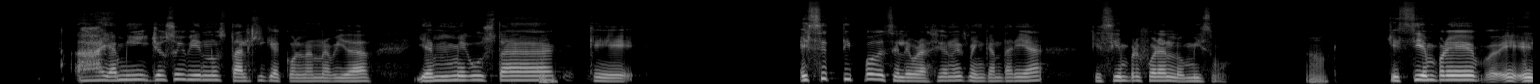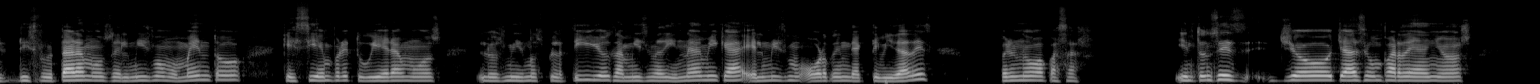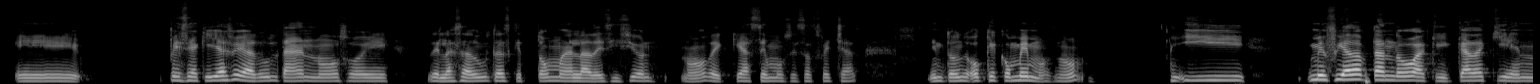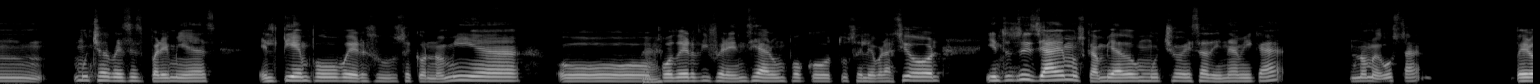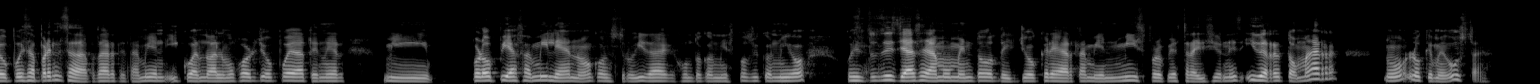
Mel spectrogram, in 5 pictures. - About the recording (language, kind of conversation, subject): Spanish, podcast, ¿Qué platillo te trae recuerdos de celebraciones pasadas?
- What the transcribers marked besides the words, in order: chuckle; tapping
